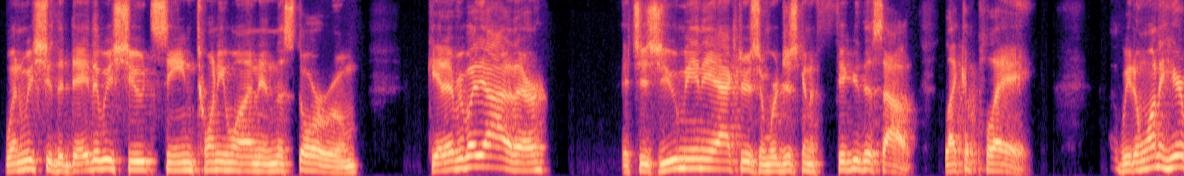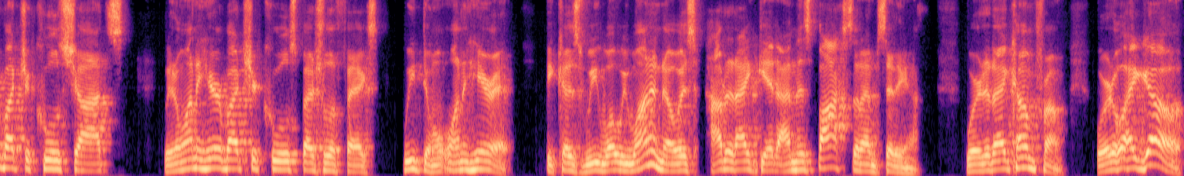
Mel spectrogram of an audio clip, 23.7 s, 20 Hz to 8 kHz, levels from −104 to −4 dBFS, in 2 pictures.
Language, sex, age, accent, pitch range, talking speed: English, male, 50-69, American, 125-155 Hz, 225 wpm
